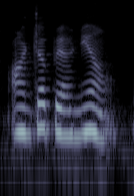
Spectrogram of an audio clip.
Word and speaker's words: entrepreneur: इसका right pronunciation as पर मी is course, as per Google also it इज़ एंटरप्रेन्योर.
